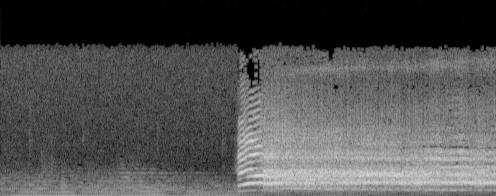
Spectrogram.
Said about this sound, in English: The sentry remembered afterward that he had heard the wildest shriek for help which had ever rung in his ears, and he remembered unbolting the door.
